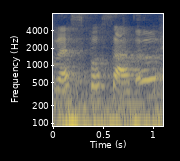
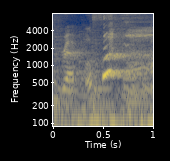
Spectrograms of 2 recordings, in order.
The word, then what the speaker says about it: reposado: You've been saying resposado and it's reposado. It is reposado. And you know what, Reposado. Leslie? You can tell me when I'm wrong. It's okay. It's reposado.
